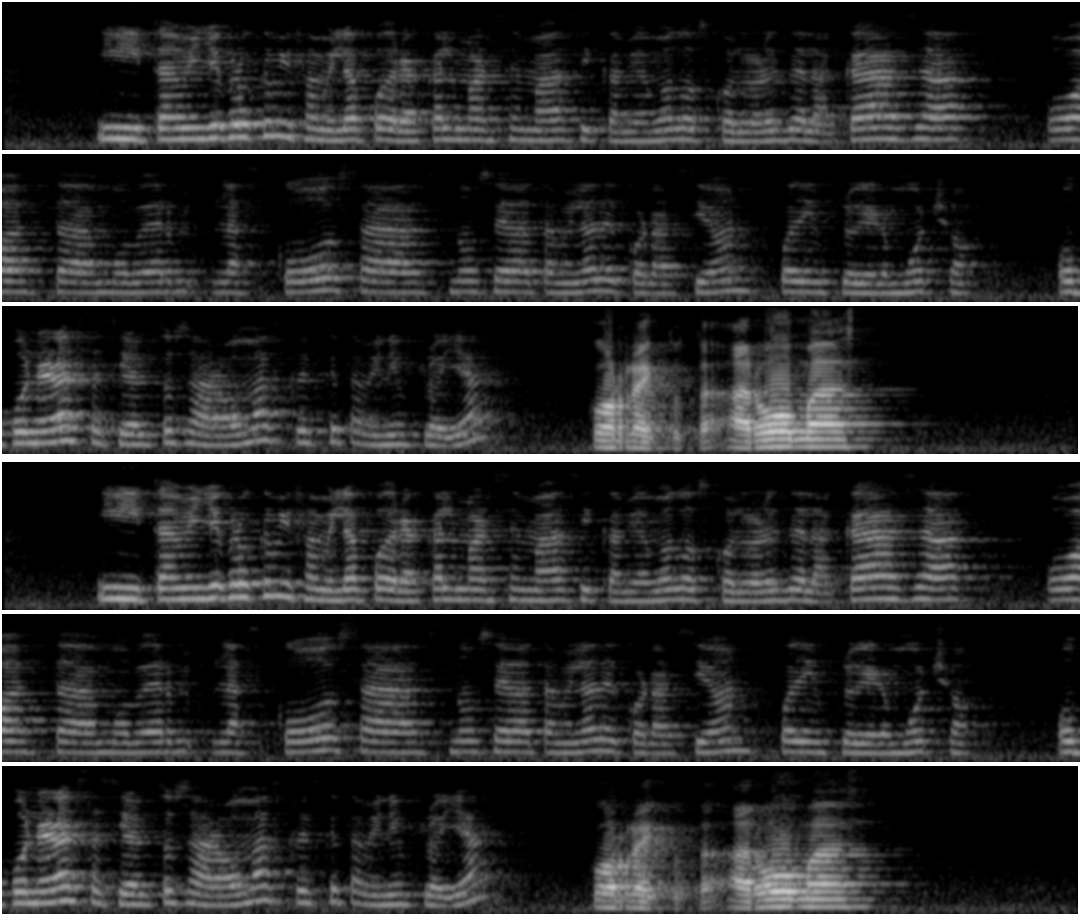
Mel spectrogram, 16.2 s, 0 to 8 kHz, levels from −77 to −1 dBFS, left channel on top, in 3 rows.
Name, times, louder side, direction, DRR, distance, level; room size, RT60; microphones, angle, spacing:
voice 1, 0.5-4.8 5.2-10.2 10.7-13.2, right 1 dB, 10° right, 7 dB, 0.4 m, -36 dB
voice 2, 13.7-15.0, left 2 dB, 65° left, 10 dB, 0.8 m, -24 dB
13.0 x 7.2 x 3.8 m, 0.68 s
head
